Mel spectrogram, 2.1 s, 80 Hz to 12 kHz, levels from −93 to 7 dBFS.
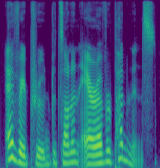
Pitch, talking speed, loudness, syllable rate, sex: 190 Hz, 225 wpm, -17 LUFS, 7.2 syllables/s, female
